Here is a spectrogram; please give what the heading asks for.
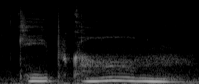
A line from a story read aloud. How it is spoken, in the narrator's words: it cooed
